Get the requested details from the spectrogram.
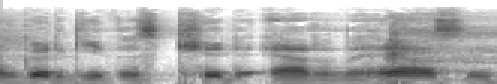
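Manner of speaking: ordinary talk, nothing marked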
